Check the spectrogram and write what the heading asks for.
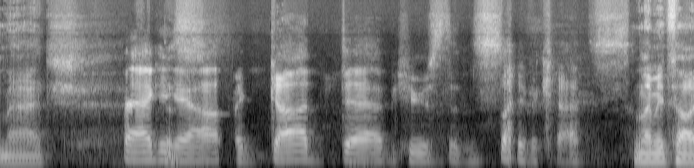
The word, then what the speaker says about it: Houston: you say that City make sure you say Houston with a y That's How The locals say it Houston uh if you if you put that if you put a h in there they know you're not from there um it's a Bayou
